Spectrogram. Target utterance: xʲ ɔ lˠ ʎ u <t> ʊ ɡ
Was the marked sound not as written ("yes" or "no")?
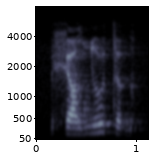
no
